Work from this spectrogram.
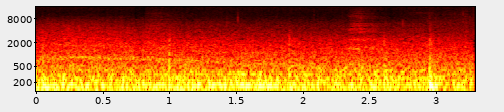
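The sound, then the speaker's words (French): Storm wind: a dense, steady roar of rushing, rumbling noise that holds evenly throughout, with faint gusty flutters on top. “Quelle tempête, mais quelle tempête! Une tempête tous les trois jours.”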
